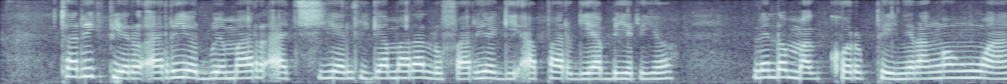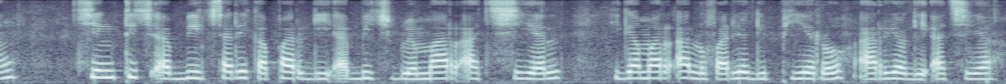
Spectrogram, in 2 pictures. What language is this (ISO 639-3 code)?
luo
